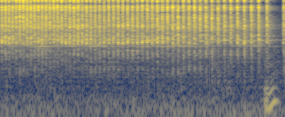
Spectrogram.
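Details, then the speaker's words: Mountain bike wheel spun after realigning the hydraulic disc brake caliper over paper shims: only quick freehub ticks, about fourteen a second, slowing as it coasts, no rotor rub or scrape; rubbing fixed. "sounds all right. Well, that sounds even better backwards. I'd say that fixed our problem."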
